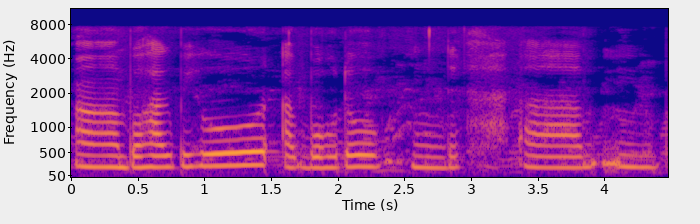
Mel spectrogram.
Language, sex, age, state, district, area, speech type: Assamese, female, 30-45, Assam, Charaideo, urban, spontaneous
